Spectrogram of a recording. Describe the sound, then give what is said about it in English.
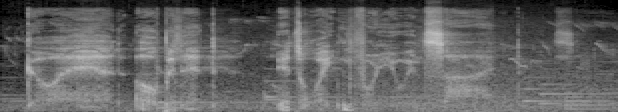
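A breathy, eerie whisper drifts through the trees in hushed, wavering bursts, with faint airy ambience and a few thin squeaky tones around it, quiet with no clear words. “As he stood there, the same fleeting voice he heard on his porch whispered through the trees.”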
